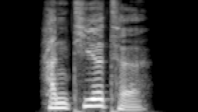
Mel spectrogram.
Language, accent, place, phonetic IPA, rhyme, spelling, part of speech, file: German, Germany, Berlin, [hanˈtiːɐ̯tə], -iːɐ̯tə, hantierte, verb, De-hantierte.ogg
- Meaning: inflection of hantieren: 1. first/third-person singular preterite 2. first/third-person singular subjunctive II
